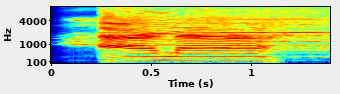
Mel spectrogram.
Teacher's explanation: Bila wakaf dibaca panjang dua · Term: panjang 2 harokat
